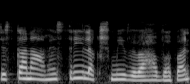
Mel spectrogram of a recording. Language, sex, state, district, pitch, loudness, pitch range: Hindi, female, Bihar, Sitamarhi, 235 Hz, -20 LUFS, 205-255 Hz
